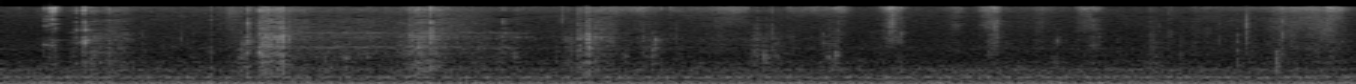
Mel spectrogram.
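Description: Someone eats crunchy Bourbon Street Smoky Sweet barbecue chips: many crisp, brittle crunches come in quick succession, fairly quiet, over a steady low hum.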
